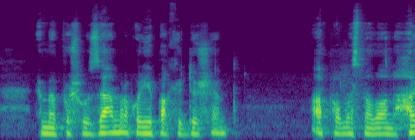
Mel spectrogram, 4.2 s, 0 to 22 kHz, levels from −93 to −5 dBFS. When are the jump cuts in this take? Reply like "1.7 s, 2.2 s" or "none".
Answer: none

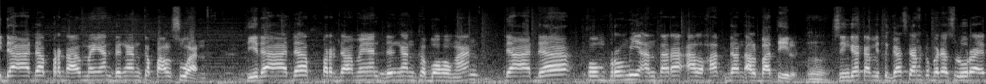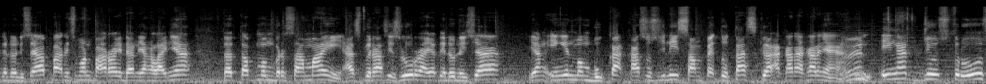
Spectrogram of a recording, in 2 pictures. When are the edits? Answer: 5.0 s, 18.6 s

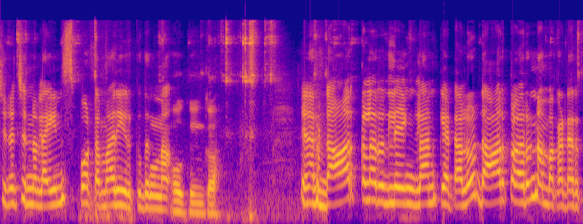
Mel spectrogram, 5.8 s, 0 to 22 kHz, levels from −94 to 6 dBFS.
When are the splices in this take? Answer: none

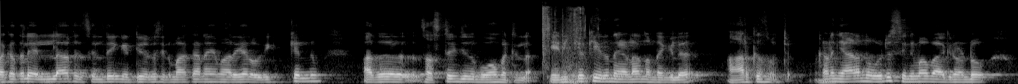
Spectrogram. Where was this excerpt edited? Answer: 5.4 s

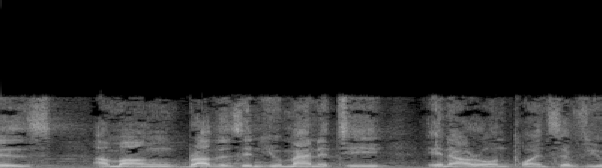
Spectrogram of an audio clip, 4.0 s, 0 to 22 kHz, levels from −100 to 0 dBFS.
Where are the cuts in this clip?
none

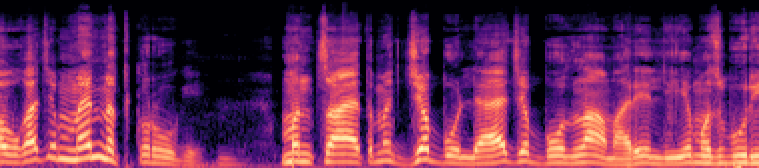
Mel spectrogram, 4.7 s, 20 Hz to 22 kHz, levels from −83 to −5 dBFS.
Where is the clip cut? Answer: 1.8 s

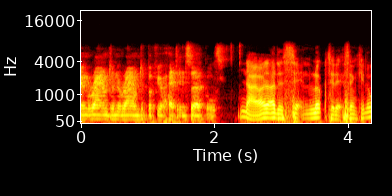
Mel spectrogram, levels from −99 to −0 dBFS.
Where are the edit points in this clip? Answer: none

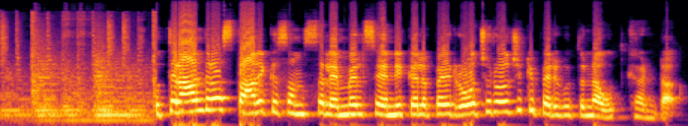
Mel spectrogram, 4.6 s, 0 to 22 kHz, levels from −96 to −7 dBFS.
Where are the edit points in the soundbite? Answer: 1.0 s

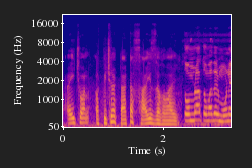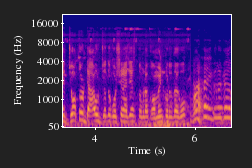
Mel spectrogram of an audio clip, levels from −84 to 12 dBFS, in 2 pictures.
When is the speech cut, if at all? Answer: 2.3 s, 5.8 s

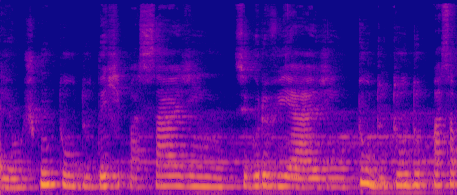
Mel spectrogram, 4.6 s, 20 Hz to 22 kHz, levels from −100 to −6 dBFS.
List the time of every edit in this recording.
none

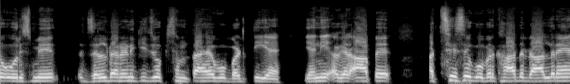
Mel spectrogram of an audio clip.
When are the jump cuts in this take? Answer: none

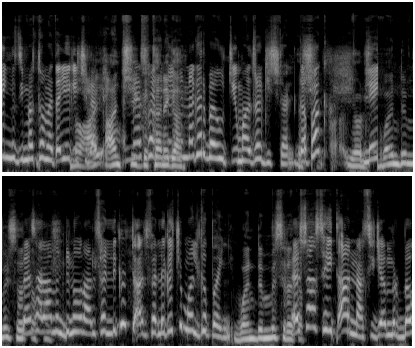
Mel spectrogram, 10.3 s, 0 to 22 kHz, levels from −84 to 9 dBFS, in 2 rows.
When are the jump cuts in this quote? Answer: 4.7 s

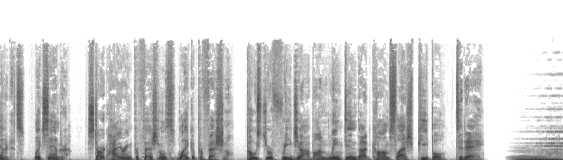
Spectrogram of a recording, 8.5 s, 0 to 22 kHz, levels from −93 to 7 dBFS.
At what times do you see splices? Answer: 7.5 s

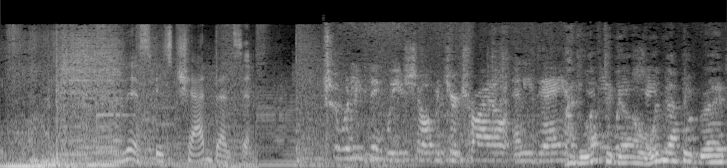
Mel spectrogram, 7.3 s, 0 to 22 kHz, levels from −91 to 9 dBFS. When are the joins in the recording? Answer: 3.2 s

